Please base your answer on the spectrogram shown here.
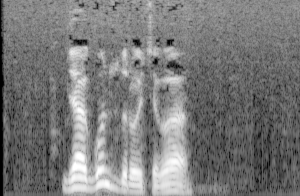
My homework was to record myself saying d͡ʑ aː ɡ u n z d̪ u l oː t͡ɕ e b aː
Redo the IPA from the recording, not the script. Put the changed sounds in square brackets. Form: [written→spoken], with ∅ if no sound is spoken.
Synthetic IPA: d͡ʑ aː ɡ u n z d̪ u [l→ɾ] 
